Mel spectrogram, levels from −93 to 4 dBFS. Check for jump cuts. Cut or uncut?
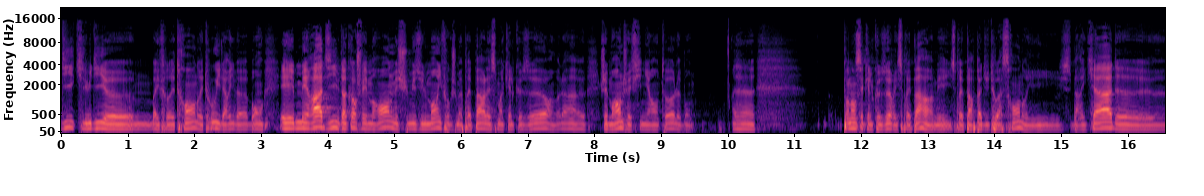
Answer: uncut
